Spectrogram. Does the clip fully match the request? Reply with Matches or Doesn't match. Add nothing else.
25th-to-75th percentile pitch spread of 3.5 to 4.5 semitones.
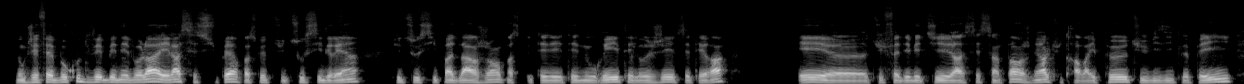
Doesn't match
